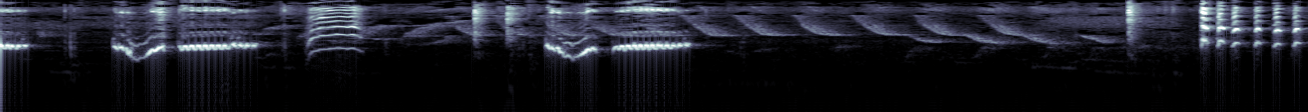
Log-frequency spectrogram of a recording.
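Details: Bornean white-rumped shama answering a lure recording with clear V-shaped whistled slurs, a series of descending thin notes, then a burst of rapid harsh chattering.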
